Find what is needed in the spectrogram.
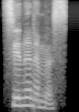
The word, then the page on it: synonymous: Indian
